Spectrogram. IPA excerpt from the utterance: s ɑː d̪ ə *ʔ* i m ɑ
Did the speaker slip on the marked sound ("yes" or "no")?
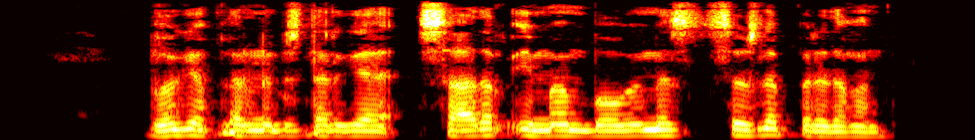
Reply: yes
